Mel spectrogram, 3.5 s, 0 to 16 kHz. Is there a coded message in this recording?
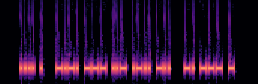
Yes: Morse code from 0.3 to 3.1 s, heard as a keyed tone, about 44 wpm, 700 Hz. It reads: HE COULD NOT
